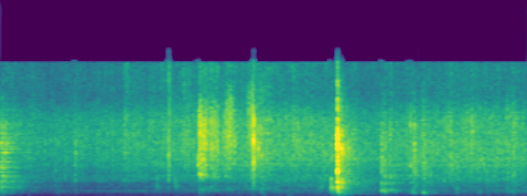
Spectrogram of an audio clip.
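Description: Curry base frying in a stainless steel pan with a steady low sizzle. A wooden spoon scrapes and knocks against the pan a few times about two to three and a half seconds in, the loudest stroke near three and a half seconds.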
